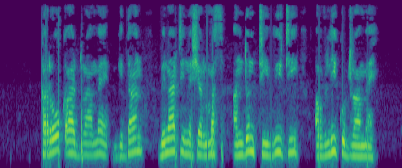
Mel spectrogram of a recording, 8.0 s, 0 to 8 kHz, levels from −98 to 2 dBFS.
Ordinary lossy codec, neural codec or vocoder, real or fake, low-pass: MP3, 48 kbps; none; real; 7.2 kHz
